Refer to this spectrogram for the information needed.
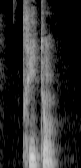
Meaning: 1. newt 2. merman 3. triton 4. tritone
- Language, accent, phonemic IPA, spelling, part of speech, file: French, France, /tʁi.tɔ̃/, triton, noun, LL-Q150 (fra)-triton.wav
